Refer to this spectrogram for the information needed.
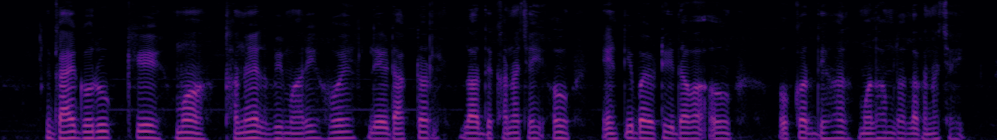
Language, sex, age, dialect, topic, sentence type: Chhattisgarhi, male, 56-60, Northern/Bhandar, agriculture, statement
